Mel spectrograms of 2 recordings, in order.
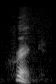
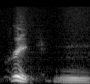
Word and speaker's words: creek: sulfur creek okay and the pronunciation was crick not greek okay so we spent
